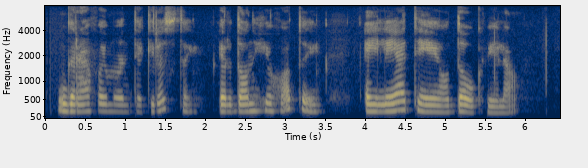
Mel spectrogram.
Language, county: Lithuanian, Marijampolė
